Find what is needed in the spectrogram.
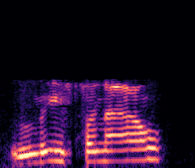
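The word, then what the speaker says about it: Le Fanu: And those are loosely based on the novella Carmella by, and I might say this wrong, J. Sheridan Leifanau. Is that right? – Right. – Sounds right? Okay.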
